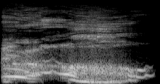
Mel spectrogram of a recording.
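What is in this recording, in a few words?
Male Pandaren Death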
